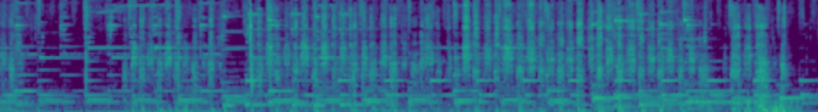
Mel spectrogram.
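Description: Quick repeated scraping strokes as the silver coating is scratched off a paper lottery scratch-off ticket, under background music with a run of short, evenly paced notes.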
